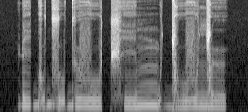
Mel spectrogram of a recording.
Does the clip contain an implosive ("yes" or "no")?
no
